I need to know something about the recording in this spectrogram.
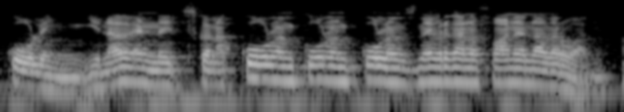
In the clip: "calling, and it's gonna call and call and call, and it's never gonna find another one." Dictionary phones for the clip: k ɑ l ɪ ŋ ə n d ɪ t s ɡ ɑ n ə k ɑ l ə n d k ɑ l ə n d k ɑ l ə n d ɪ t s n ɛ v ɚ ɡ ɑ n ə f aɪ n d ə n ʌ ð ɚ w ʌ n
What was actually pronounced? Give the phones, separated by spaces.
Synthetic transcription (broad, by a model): k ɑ l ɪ ŋ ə n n ɪ t s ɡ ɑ n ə k ɑ l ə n k ɑ l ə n k ɑ l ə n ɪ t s n ɛ v ɚ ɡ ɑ n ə f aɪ n ə n ʌ ð ɚ w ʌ n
